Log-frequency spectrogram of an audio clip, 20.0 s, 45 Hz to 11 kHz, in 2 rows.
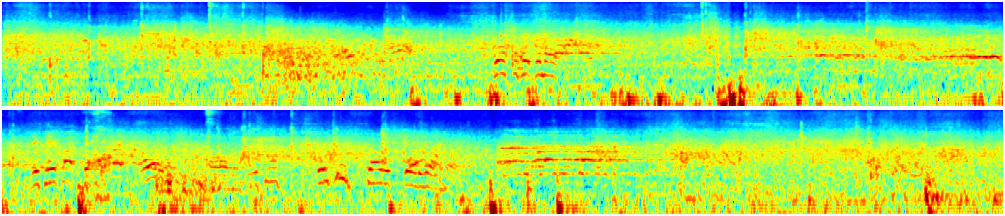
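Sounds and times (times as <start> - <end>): rink background noise: 0.0 - 20.0.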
